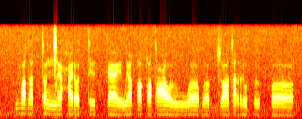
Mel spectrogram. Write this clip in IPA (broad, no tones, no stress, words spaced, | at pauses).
vudˤɛtːʌ ŋ͡ǀɛħæɾʌ tːɪːkːæːe̯wɪːq ə˞qʊtˤ ʕɔ luːwʌː bʌːɡd͡zuːtˤɪrʊ hʊlpːʌː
